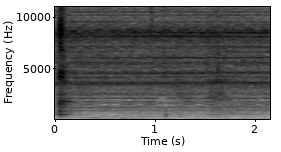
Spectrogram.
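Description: Quiet room tone with a faint, steady electrical hum.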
